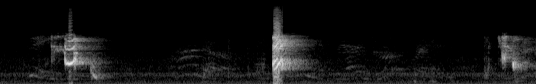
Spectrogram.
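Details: A male French Bulldog trying to bark, making funny noises: three short, strained bark-like yelps about two seconds apart, breathy and rough with a squeaky edge, over a faint steady hum.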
